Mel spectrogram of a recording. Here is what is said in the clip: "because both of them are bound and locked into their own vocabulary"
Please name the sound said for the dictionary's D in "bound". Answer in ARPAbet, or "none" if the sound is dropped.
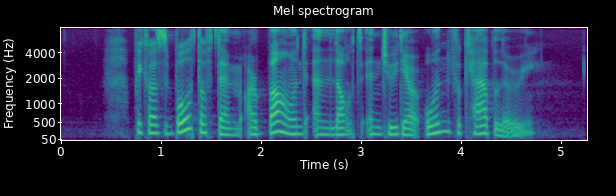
D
